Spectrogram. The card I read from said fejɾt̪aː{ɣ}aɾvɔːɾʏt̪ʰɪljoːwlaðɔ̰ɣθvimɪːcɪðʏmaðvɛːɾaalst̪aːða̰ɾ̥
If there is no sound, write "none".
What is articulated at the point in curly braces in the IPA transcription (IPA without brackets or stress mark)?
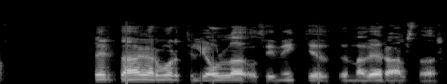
ɣ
